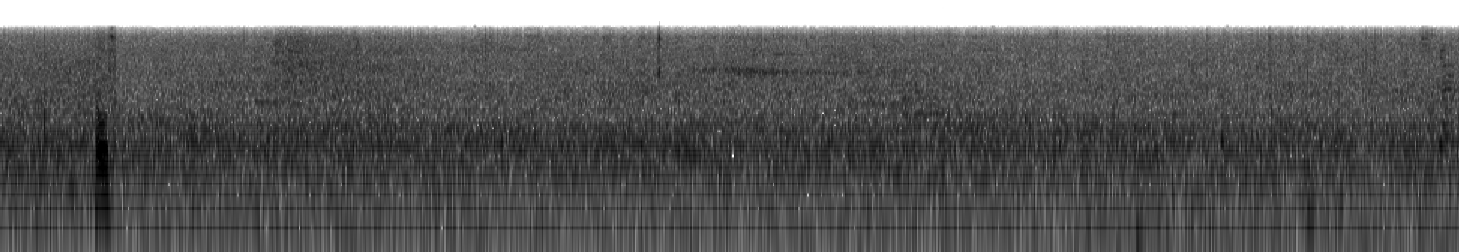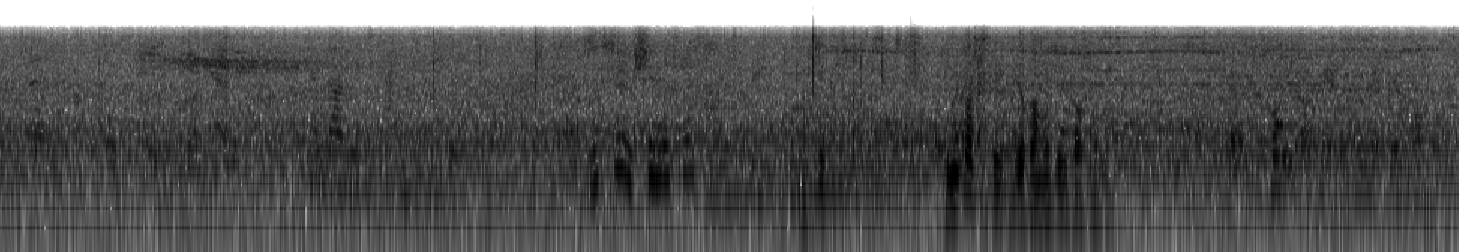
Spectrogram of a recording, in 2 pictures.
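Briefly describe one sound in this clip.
Distant voices murmur and echo through a large indoor hall.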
